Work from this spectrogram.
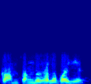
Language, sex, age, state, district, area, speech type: Marathi, male, 60+, Maharashtra, Akola, urban, conversation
